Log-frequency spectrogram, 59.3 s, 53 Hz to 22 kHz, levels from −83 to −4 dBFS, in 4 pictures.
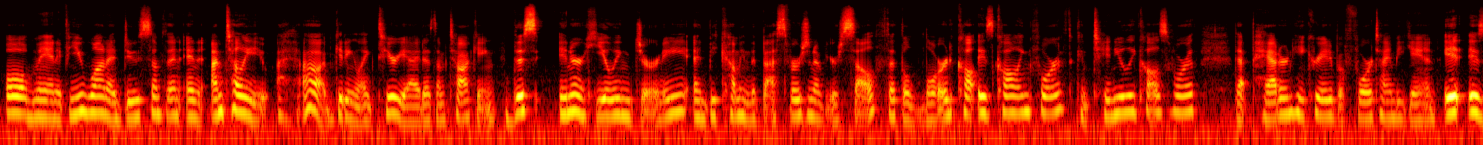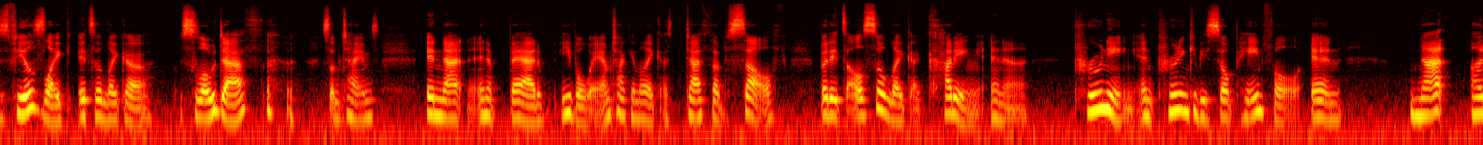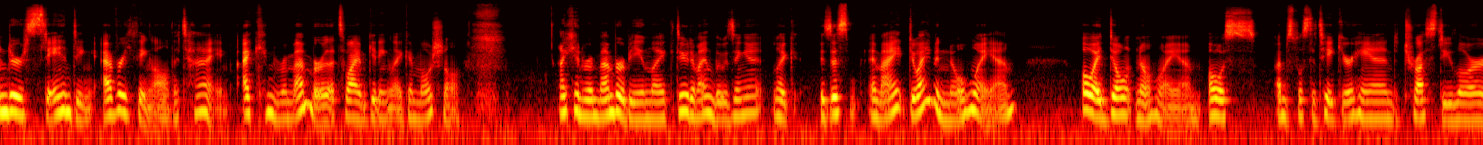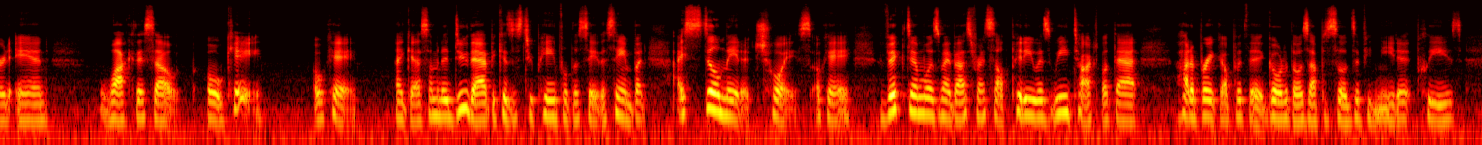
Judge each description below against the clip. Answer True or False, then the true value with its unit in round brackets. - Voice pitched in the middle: True (175 Hz)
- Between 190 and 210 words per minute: True (200 wpm)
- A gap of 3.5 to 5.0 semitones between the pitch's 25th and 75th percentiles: True (3.9 semitones)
